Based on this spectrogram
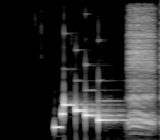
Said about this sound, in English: We got our notification for the Audience Choice Awards.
